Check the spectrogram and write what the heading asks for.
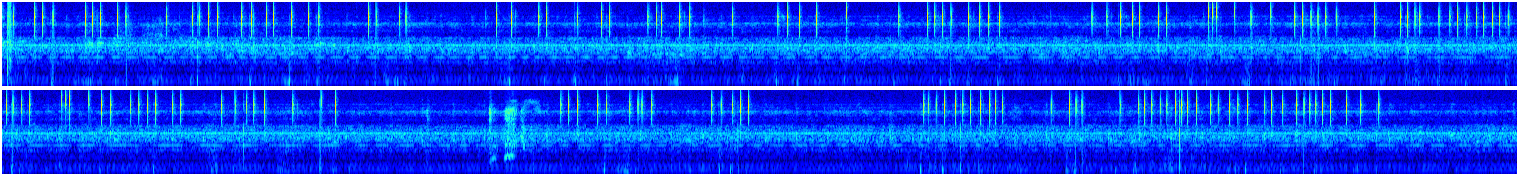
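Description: Phone touchscreen keyboard tap clicks in quick runs with short pauses, as a message is typed, over a faint steady electrical hum. A short rising tone sounds about two-thirds of the way through.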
